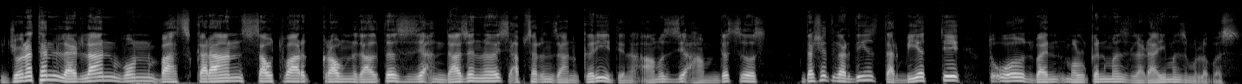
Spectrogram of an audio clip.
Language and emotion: Kashmiri, neutral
